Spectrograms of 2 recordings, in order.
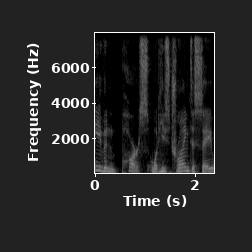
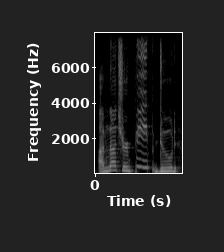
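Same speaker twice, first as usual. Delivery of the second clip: hammed-up whiny man reading his texts; high mocking whine; mock angry boyfriend; 3 semitones higher, 17 dB louder, slower than usual. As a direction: squeal the censored rant like a sulking kid.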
